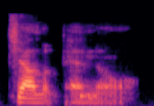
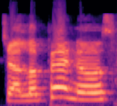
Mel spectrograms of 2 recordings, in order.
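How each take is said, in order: First: Plain "Jalapeno." with h sound at the start; settled "Jalapeno." as the right way; correct pronunciation. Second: "Jalapenos" said shal-a-PEN-ohz with a sh sound, louder and higher; higher, louder "Jalapenos" as the wrong way; wrong pronunciation. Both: Shown as a demonstration. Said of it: "That pronunciation should never exist".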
